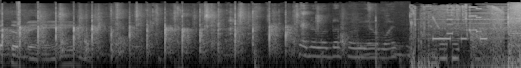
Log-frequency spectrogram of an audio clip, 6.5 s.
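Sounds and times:
audience clapping: 0.0 - 4.0
speech: 0.1 - 0.8, 3.8 - 6.4.

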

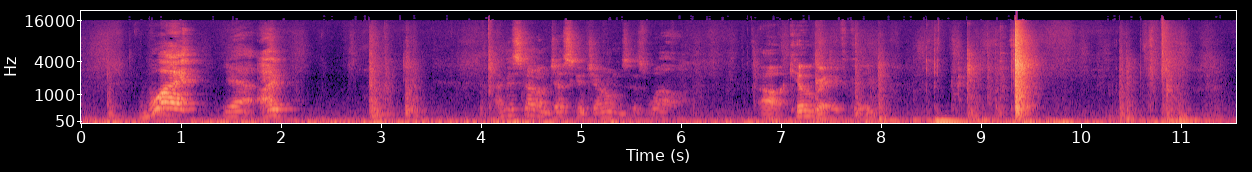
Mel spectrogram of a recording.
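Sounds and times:
speech: 0.3 - 2.2, 4.2 - 6.1, 6.8 - 8.2
cabinet being opened: 7.7 - 11.5.

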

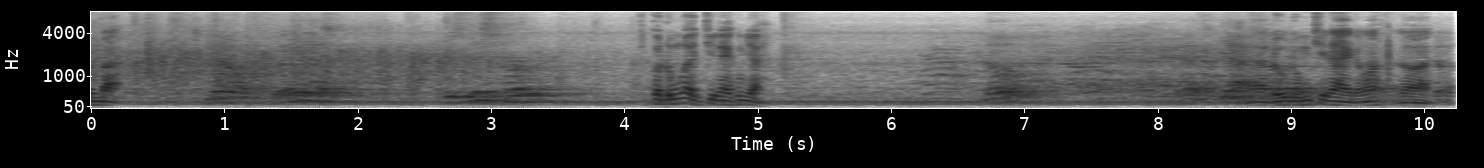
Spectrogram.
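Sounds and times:
speech: 0.0 - 2.0, 2.7 - 3.6, 4.2 - 5.3, 6.8 - 7.2, 8.2 - 10.2
audience applause: 0.0 - 3.5.

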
